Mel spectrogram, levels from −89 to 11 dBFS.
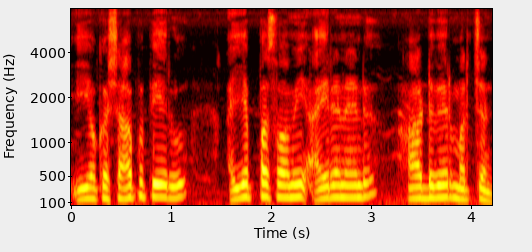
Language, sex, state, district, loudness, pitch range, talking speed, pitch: Telugu, male, Telangana, Mahabubabad, -17 LUFS, 160-185 Hz, 155 wpm, 175 Hz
